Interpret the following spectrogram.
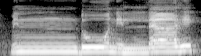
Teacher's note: نون ساکن میں اخفا ہوگا، واو ساکن سے پہلے پیش ہے، واو مدہ بن رہی ہے، ایک الف کی مقدار کھینچ کر پڑھا جائے گا۔ اللہ کی لام سے پہلے زیر ہے تو اللہ کی لام باریک پڑھی جائے گی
